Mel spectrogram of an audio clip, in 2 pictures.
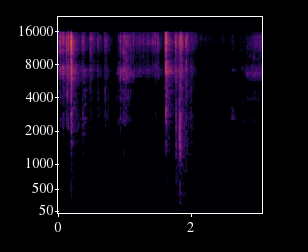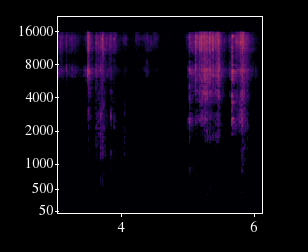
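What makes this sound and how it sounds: A solid square beige soap cube held in the palm is shaved with a utility knife blade. Quick, bright scraping and crinkly cutting strokes come in bursts with short pauses between them. The sound has almost no low end and each stroke stops dry, without ring.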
